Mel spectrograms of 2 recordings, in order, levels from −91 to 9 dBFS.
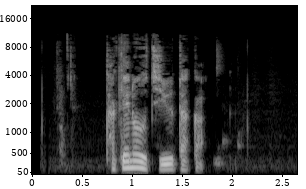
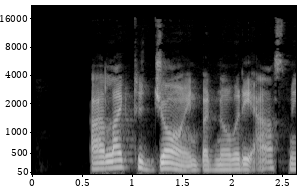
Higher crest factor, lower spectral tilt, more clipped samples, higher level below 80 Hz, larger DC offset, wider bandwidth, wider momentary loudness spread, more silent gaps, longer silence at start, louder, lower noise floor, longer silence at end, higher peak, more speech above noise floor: about the same, 20 dB vs 18 dB; about the same, -5.5 dB/octave vs -6 dB/octave; neither; second, -66 dBFS vs -60 dBFS; neither; second, 11.5 kHz vs 16 kHz; first, 14 LU vs 5 LU; neither; first, 0.75 s vs 0.6 s; second, -22 LUFS vs -19 LUFS; second, -64 dBFS vs -83 dBFS; first, 0.8 s vs 0 s; second, -6 dBFS vs -2 dBFS; second, 42 dB vs 64 dB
